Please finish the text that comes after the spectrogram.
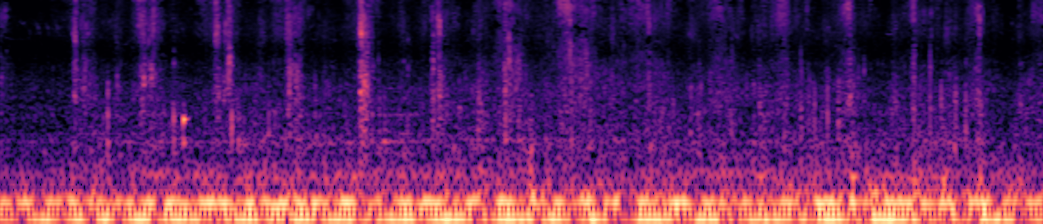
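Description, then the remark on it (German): Steady footsteps tramp at a walking pace, cross-country over muddy meadows near the Ohm river, each step a soft, squelchy crunch, with a low rumbling background underneath and no voices. “weil ich mich jetzt auf der falschen Seite der Ohm befinde und recht umständlich teilweise querfeldein über morastige Wiesen, die Gleise und den Fluss wieder auf den rechten Weg finden muss.”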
